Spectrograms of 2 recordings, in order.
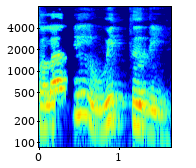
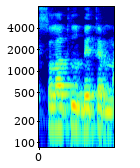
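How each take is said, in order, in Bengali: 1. দ্বিতীয় শব্দটি W উচ্চারণ দিয়ে শুরু হয়। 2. দ্বিতীয় শব্দটি B উচ্চারণ দিয়ে শুরু হয়। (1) "এটা হচ্ছে সঠিক" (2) "না"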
